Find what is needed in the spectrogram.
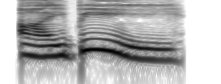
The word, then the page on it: ib.: British English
